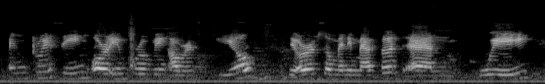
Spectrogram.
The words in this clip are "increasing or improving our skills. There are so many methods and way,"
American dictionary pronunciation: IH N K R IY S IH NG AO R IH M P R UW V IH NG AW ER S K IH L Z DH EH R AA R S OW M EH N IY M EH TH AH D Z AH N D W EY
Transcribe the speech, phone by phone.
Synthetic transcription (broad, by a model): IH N K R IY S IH NG AO R IH M P R UW V IH NG AW ER S K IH L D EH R AA R S OW M EH N IY M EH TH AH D AH N W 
